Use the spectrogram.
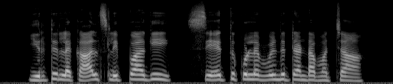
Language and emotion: Tamil, disgusted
